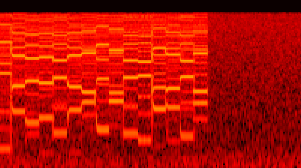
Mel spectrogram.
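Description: A short electronic jingle: a quick run of clean, beeping notes stepping up and down for about a second and a half, then cutting off suddenly.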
